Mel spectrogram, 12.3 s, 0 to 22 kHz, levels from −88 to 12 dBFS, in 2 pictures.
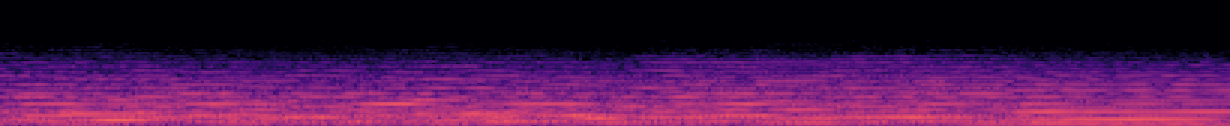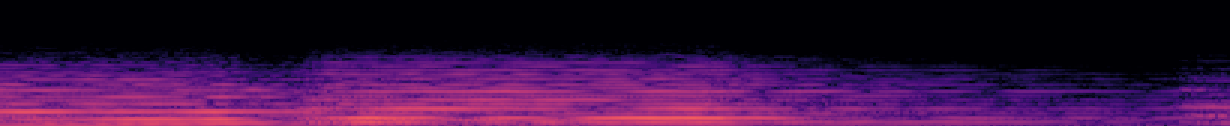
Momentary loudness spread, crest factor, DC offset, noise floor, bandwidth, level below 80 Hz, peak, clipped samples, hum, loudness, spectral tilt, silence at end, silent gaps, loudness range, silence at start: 16 LU; 14 dB; under 0.1%; -51 dBFS; 4.7 kHz; -46 dBFS; -14 dBFS; under 0.1%; none; -28 LUFS; -10.5 dB/octave; 0 s; none; 3 LU; 0 s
